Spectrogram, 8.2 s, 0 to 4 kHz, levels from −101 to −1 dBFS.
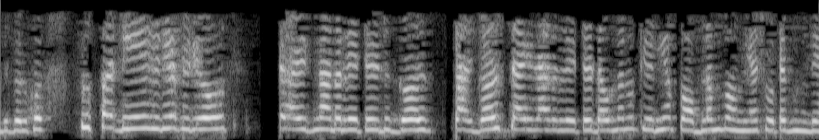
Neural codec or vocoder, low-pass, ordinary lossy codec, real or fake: codec, 44.1 kHz, 3.4 kbps, Pupu-Codec; 3.6 kHz; MP3, 16 kbps; fake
